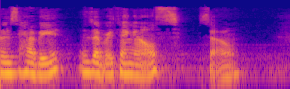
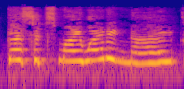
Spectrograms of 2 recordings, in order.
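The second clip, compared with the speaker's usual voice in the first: put-on much higher, slow little-girl voice; imitating child bride; 10 semitones higher, slower than usual. Child bride voiced by narrator, high slow small voice. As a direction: speak slowly like a small resigned girl. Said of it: "And she's like".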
